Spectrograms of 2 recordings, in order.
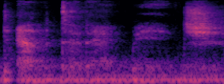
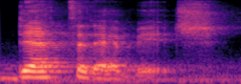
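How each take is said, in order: First: Whisper. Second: Said in the usual way. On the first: Retold or imitated. Repeats the line as a whisper.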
